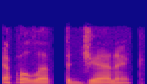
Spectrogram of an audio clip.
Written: epileptogenic

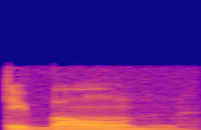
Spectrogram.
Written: debone

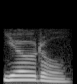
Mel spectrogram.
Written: Jodl

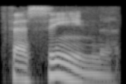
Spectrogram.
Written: fascine

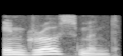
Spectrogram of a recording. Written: engrossment

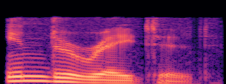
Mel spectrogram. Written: indurated

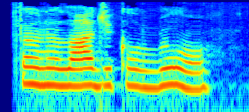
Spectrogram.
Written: phonological rule

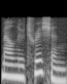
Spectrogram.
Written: malnutrition

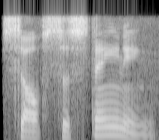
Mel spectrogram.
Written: self-sustaining

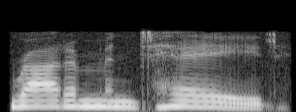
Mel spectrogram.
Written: rodomontade

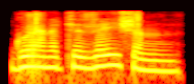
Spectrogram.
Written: granitization

